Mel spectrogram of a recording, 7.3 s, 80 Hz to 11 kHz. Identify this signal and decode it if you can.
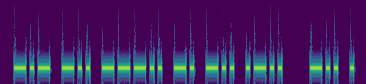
Morse code, heard as a keyed tone, about 15 wpm, 700 Hz. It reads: KD8NDL DE
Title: USA Callsign DE Callsign 15wpm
